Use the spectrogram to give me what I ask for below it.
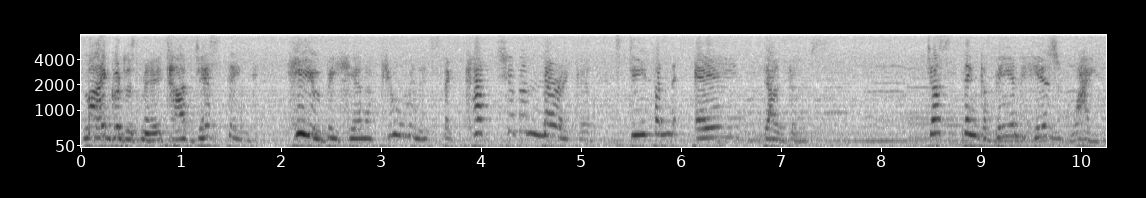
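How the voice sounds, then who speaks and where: Status-minded, excitable sister, bright, fussy, slightly distant early talkie film sound. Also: female voice, high-pitched, a little slow, soft background music, heavily acted. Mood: excited, fussy.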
